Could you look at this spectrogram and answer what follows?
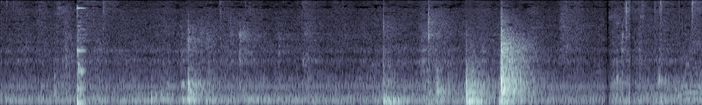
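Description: Blended plantain porridge mixture poured into a cooking pot for Jamaican plantain porridge, with a few scattered clinks and knocks of the pot and utensils, moderately close, no talking.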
